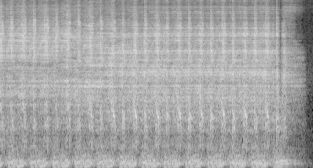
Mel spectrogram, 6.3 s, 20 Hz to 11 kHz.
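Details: Abandoned 1998 Honda Shadow VT1100 after draining the carb bowls and pumping fresh gas to the carbs: steady starter whirr with even compression pulses, about two a second, and no firing; choke operation uncertain.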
